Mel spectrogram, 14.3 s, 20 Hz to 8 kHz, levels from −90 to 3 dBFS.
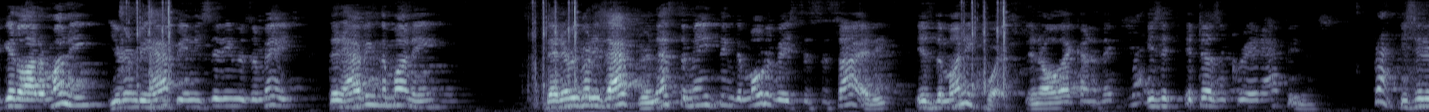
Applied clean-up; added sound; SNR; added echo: classical method WPE with log-MMSE.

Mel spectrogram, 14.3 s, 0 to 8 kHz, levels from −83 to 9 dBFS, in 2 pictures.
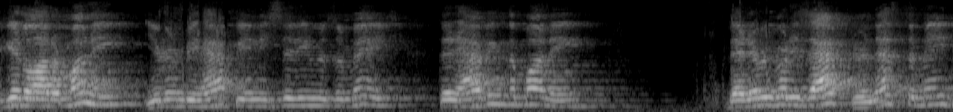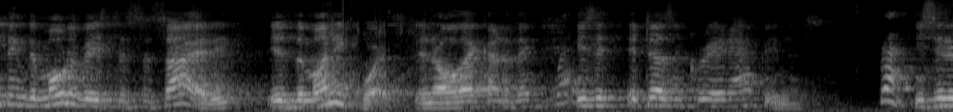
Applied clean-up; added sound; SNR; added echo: neural separator model SepFormer DNS4.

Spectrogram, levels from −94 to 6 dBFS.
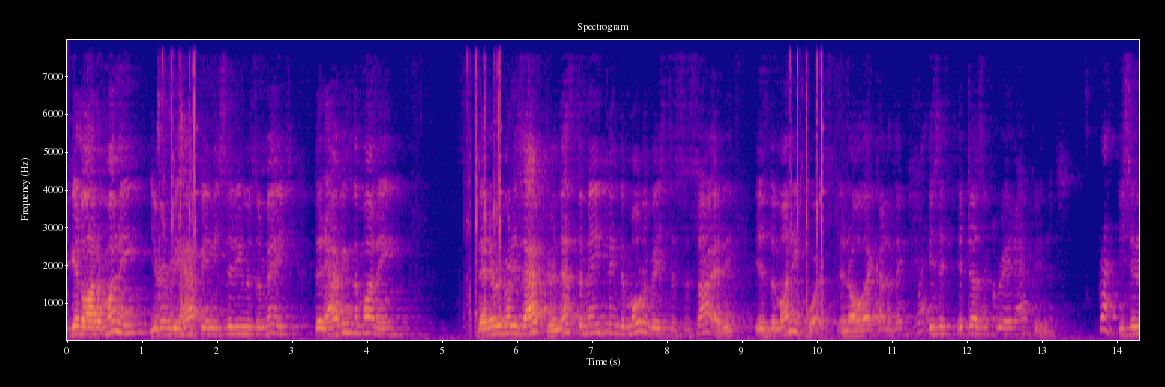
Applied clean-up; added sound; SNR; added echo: none; Car; 16 dB; reverberation time 1.2 s.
